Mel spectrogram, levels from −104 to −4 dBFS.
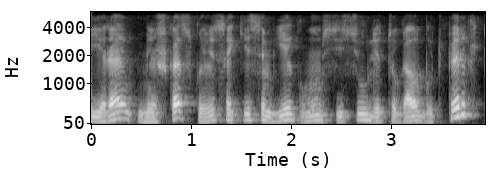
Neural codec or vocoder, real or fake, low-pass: none; real; 5.4 kHz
